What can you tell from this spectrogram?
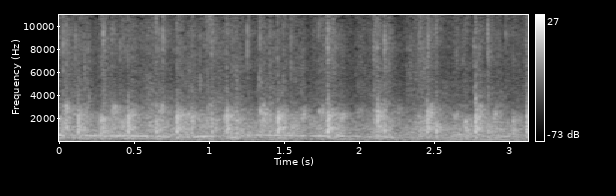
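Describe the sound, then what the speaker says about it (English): A room of St. Patrick's Day dinner dance guests applauds warmly, a near, lively clatter of clapping with some individual claps standing out and faint voices mixed in. "So let's give the Edelsons a big round of applause."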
